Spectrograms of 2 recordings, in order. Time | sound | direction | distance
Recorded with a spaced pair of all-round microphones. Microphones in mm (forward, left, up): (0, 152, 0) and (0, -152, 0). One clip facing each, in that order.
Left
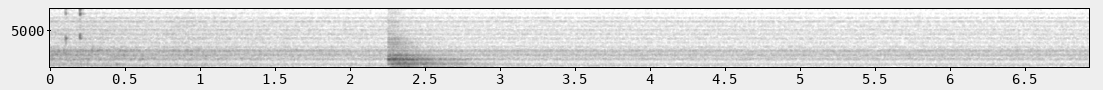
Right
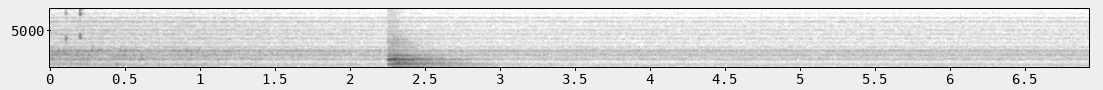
2.2 | dishes clattering | 45° right (ahead or behind) | 3 m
